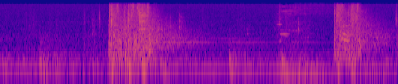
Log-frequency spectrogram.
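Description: Gunfire in the video game The Outer Worlds: three loud, short bursts of shots come in separate volleys a second or two apart, ringing out over a low background hum.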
